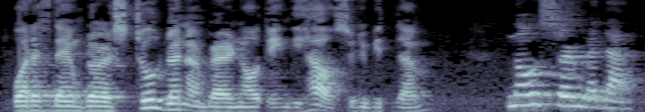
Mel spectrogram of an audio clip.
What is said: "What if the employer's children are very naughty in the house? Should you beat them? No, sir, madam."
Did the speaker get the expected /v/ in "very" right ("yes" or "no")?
no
